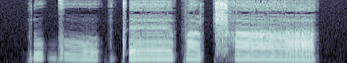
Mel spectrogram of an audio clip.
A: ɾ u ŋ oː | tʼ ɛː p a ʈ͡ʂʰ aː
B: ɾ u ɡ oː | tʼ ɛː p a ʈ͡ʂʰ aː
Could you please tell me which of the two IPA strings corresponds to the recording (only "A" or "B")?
B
